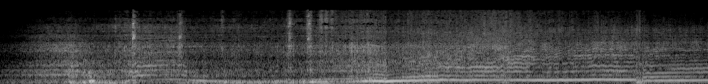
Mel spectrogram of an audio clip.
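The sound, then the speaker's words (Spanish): A Citroën C3 rally car driven by Loeb on gravel stages in Almería: its engine screams, pitch rising and falling as it revs hard, briefly drops off while sliding, then surges again under full acceleration, with gravel noise throughout. “Pues vamos a escuchar a Messi Loeb en Tierras de Almería, a todo correr con su Citroën C3.”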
